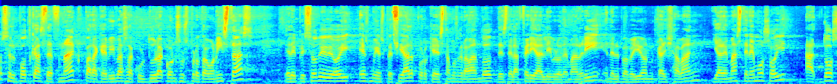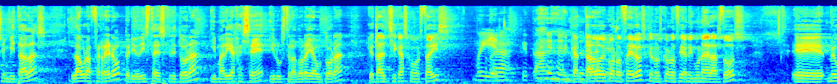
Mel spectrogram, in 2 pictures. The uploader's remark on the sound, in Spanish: grabado desde la Feria del Libro de Madrid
